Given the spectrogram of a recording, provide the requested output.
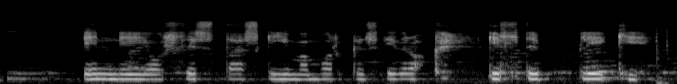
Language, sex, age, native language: Icelandic, female, 12, Icelandic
